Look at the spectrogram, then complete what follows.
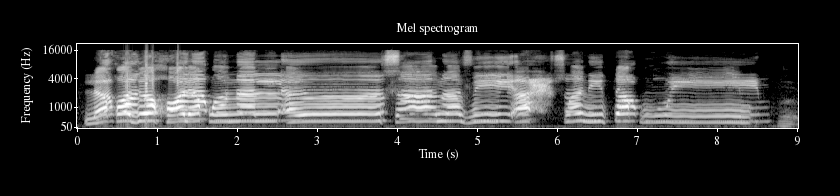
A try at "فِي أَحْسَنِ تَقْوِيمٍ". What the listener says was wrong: فی میں بیٹا آپ کو اس میں مد نہیں بنا ہوا ہے؟ مد بنا ہے بی فی میں؟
